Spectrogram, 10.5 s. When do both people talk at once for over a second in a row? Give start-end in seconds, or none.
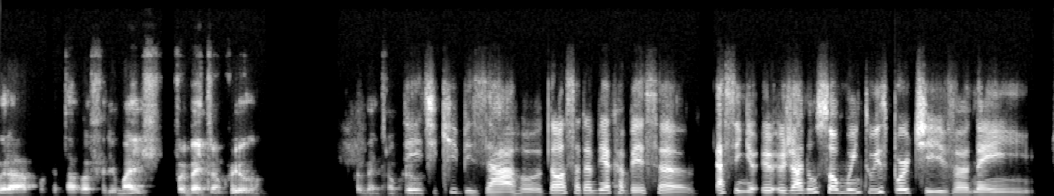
none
